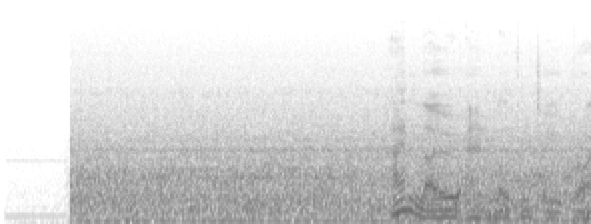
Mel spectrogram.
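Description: A train engine rumbles steadily as a train approaches.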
